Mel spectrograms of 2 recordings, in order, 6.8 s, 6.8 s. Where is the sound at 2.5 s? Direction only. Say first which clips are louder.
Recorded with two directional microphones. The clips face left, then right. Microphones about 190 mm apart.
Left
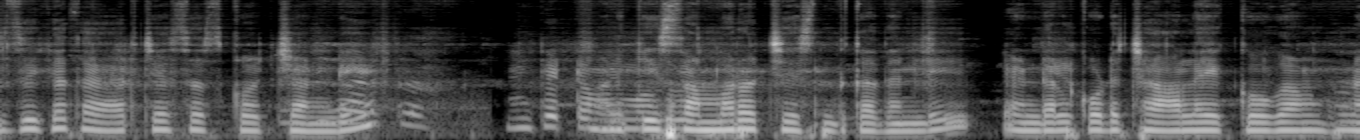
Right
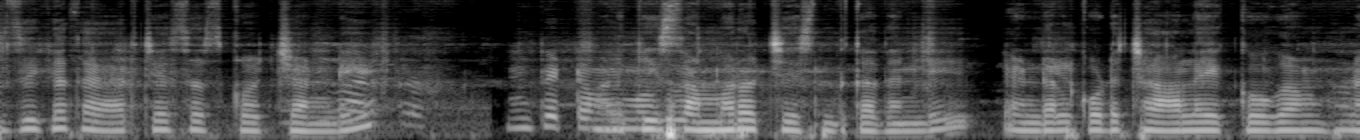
Left 1 dB; 5° right (ahead or behind).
